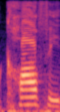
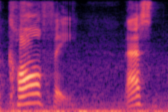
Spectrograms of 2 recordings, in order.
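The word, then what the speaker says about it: Ko-fi: Yeah, Coffee. I think that's how that website is pronounced, KO/FI. I think a lot of people pronounce it Coffee.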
